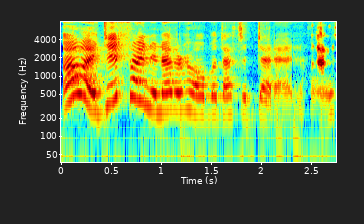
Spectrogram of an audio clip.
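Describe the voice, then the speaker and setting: A woman's voice: high voice, sing-song, quick pace, a crowd in the background. A woman chatting casually while playing a video game at home, joking at her own expense and swearing freely. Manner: swears freely, jokey, self-mocking. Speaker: gamer. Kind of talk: casual gaming chat. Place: home apartment. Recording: background noise with mouse clicks.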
